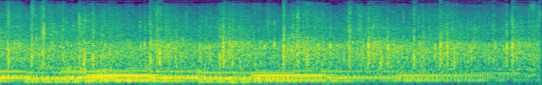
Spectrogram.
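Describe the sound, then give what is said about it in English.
An audience claps unto the Lord in praise, a steady, dense wash of applause that stays loud throughout, with low held tones sounding beneath it. “Would you clap unto the Lord tonight, for he is worthy?”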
